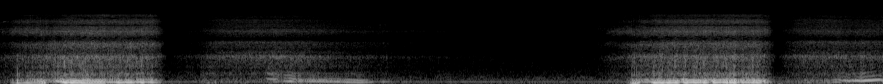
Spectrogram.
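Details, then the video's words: Sleeping in his dog bed, Jack the dog snores in cycles: loud low rumbling inhalations separated by softer breaths and quiet gaps, repeated twice. "Jack Sleeping & Snoring in his Dog Bed"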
